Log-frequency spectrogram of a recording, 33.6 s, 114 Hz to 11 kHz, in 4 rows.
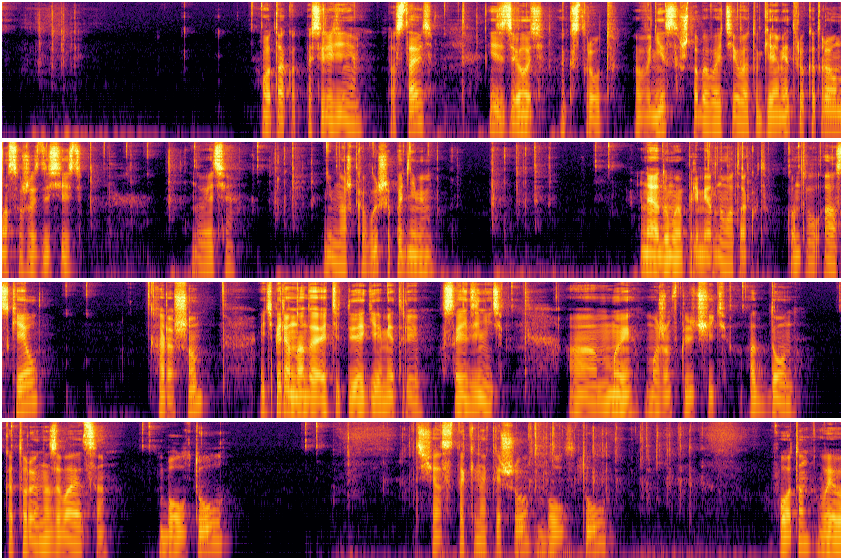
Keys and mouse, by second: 0.0-4.2 drag, 0.3 g, 4.2 Tab, 4.7 a, 5.4 e, 7.4 z, 8.2 click, 8.2 z, 9.3 z, 9.4 click, 10.0 1, 10.2-11.9 drag, 10.2-11.9 middle drag, 10.2-11.9 right drag, 11.1 g, 11.9 z, 12.3 click, 12.7 Tab, 13.2 Tab, 13.5 g, 14.6 Tab, 15.1-33.5 drag, 15.7 ctrl+a, 24.2-33.5 middle drag, 24.2-33.5 right drag.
